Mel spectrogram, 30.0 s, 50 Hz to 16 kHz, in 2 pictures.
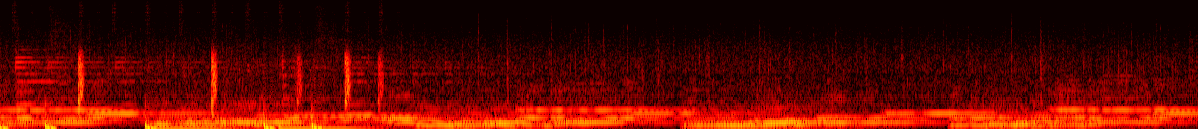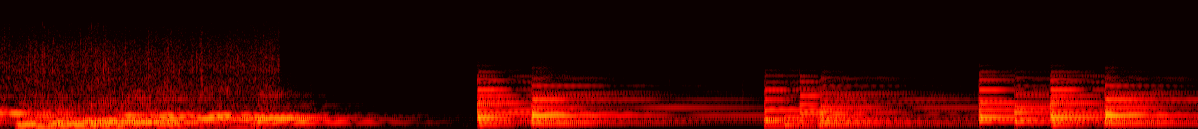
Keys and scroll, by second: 14.8 s, 25.1 n, 28.9 a.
